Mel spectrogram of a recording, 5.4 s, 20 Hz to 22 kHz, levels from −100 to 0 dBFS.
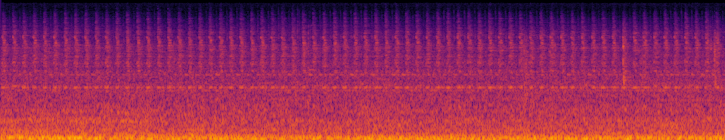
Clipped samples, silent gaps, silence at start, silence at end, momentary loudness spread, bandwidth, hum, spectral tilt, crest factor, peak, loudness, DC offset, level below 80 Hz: under 0.1%; none; 0 s; 0 s; 3 LU; 14 kHz; none; -5 dB/octave; 12 dB; -12 dBFS; -28 LUFS; under 0.1%; -30 dBFS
